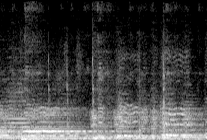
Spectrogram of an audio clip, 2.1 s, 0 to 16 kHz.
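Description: Early Spanish music of the 15th–16th centuries: a vocal ensemble singing held chords.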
